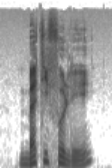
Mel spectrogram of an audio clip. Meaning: to frolic
- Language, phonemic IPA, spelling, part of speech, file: French, /ba.ti.fɔ.le/, batifoler, verb, Fr-batifoler.ogg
